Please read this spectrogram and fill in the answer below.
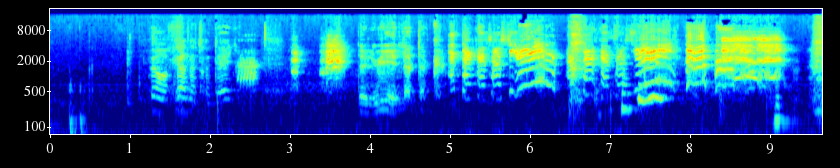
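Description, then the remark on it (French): A parrot squawks and warbles loudly in rapid, shifting bursts that grow harsher and more strained toward the end as it chokes on a pistachio, like sputtering or choking sounds. “à la fin, il s'étouffe sur une pistache.”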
